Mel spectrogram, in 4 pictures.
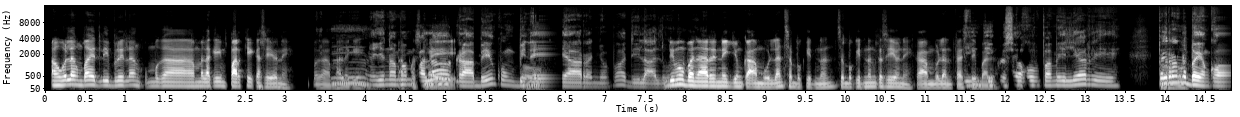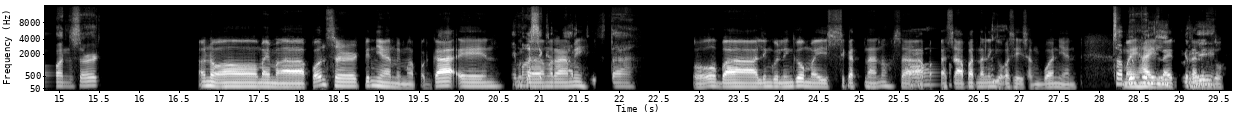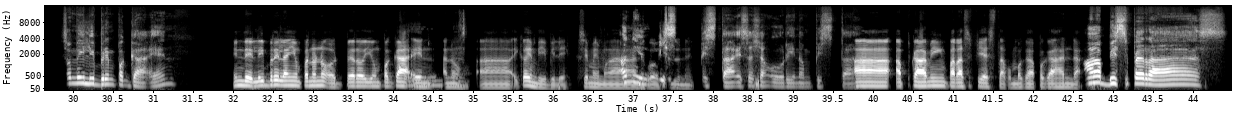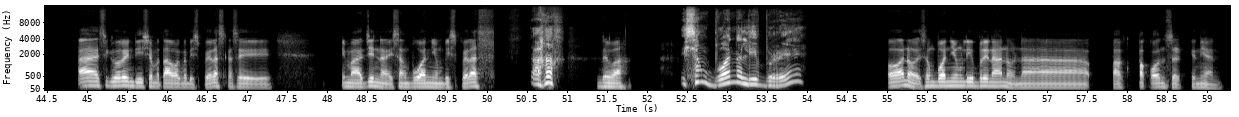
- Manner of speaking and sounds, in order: tapping; static; mechanical hum; distorted speech; other background noise; wind; laughing while speaking: "Ah"
- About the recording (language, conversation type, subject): Filipino, unstructured, Ano ang naramdaman mo sa mga lugar na siksikan sa mga turista?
